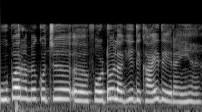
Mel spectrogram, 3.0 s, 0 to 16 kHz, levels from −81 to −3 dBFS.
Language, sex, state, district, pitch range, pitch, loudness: Hindi, female, Haryana, Rohtak, 265-315 Hz, 290 Hz, -19 LUFS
